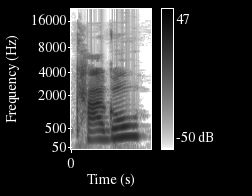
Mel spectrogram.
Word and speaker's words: Kaggle: have a lot of tools right now like kagle which makes a diverse set of data sets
